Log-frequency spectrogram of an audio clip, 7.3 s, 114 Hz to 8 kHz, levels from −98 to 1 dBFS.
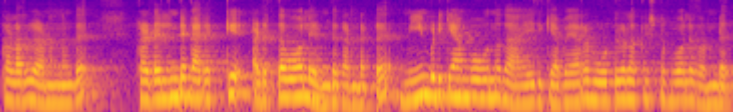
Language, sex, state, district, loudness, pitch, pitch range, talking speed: Malayalam, female, Kerala, Wayanad, -16 LUFS, 185 Hz, 170-200 Hz, 115 wpm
